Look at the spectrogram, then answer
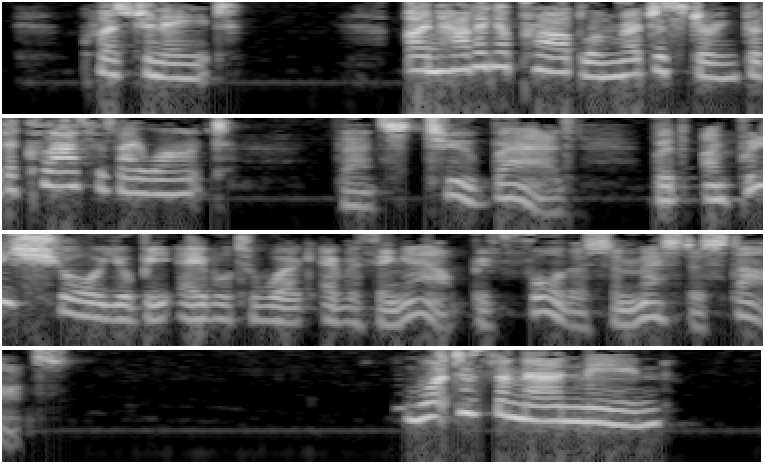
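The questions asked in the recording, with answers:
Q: What does the man mean?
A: The woman will sort out her registration problem before the semester starts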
